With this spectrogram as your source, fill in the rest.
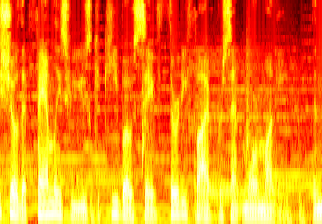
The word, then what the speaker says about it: Kakeibo: The Japanese have a method called Kakeibo, pronounced Kakeibo, used for over 100 years.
